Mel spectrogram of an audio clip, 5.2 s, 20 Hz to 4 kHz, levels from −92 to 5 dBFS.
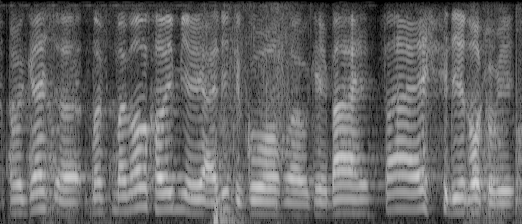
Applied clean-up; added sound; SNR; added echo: none; Water / Splash, splatter; 16 dB; none.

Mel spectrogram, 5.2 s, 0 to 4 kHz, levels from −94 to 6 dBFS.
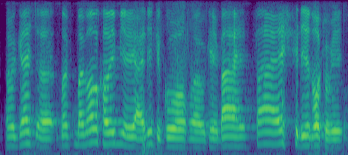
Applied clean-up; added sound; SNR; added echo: neural separator model SepFormer DNS4.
